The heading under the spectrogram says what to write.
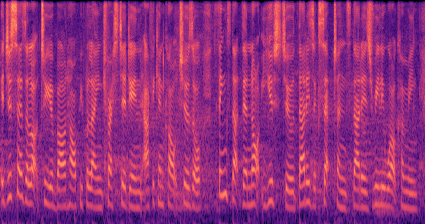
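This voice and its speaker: A woman at medium pitch with ordinary pitch variation, a fairly quick pace, hardly any pauses and very even loudness, over noticeable background noise. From Nigeria. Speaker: festival attendee, intern. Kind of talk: interview.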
